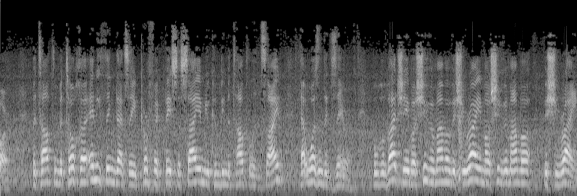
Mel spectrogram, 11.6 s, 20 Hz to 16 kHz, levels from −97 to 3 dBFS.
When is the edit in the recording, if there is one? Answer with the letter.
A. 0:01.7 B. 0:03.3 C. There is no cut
B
